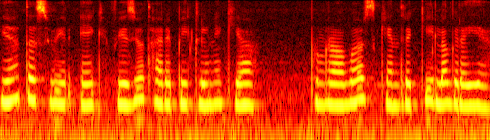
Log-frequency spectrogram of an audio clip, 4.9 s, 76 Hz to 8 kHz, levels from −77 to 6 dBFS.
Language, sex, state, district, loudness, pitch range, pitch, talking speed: Hindi, female, Jharkhand, Ranchi, -15 LUFS, 250-270 Hz, 255 Hz, 135 wpm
